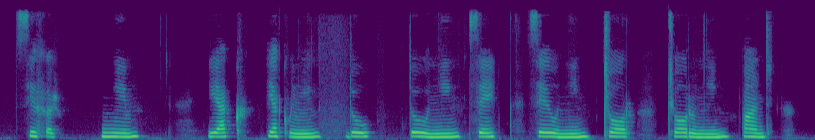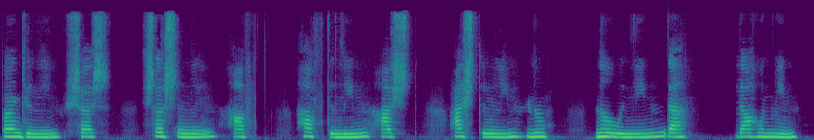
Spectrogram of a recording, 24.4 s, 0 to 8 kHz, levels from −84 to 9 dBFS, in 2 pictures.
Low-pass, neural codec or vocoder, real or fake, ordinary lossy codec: 7.2 kHz; codec, 16 kHz, 1 kbps, X-Codec, HuBERT features, trained on balanced general audio; fake; AAC, 32 kbps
